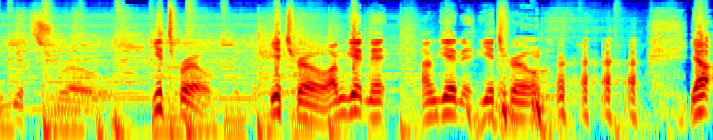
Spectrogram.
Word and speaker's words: Yitro: Yeah, I think what happens is I've been hearing so much of the Ashkenazi thing, and it's like they pronounce... You've been around too many Ashkenazi. Yeah. It's really, hang out with us Sephardim a little bit.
